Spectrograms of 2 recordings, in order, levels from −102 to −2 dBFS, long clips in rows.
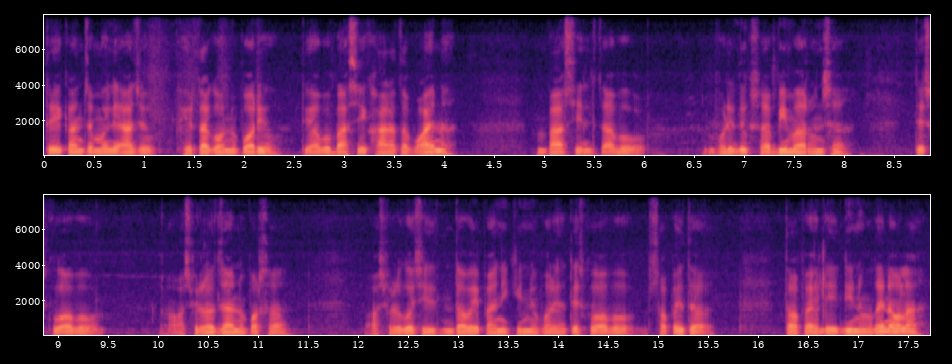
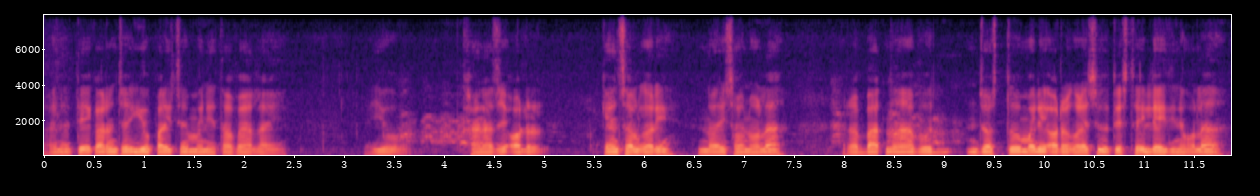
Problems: none marked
